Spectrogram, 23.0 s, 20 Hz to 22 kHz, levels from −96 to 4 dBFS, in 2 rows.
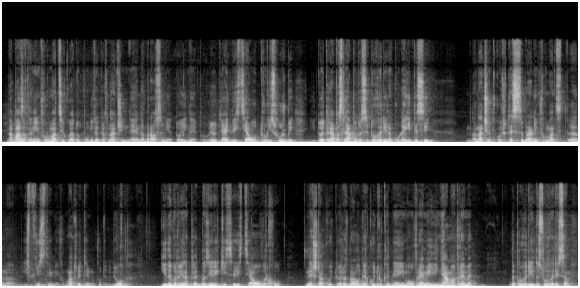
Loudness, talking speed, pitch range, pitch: -16 LUFS, 210 wpm, 100-115 Hz, 105 Hz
